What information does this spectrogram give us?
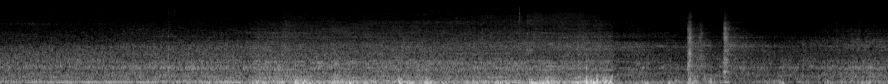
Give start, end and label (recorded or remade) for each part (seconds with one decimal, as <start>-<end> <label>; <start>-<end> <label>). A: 0.0-2.5 recorded; 2.5-3.8 remade; 3.8-5.3 recorded; 5.3-8.2 remade; 8.2-8.9 recorded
